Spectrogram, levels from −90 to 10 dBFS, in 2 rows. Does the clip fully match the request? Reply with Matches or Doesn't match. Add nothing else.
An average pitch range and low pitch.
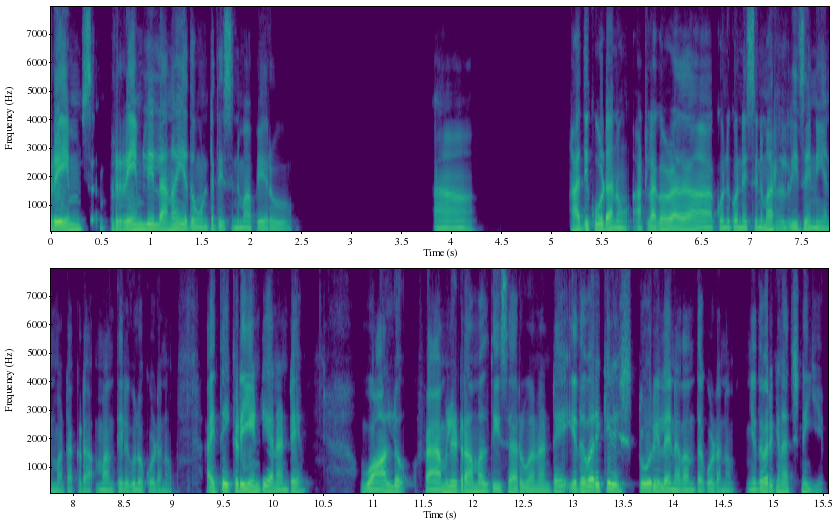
Doesn't match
